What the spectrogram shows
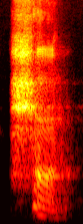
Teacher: Namun ini huruf H yang keluar dari tenggorokan bagian tengah, wasatul halq, dan itu caranya dengan menyempitkan tengah tenggorokan sehingga timbul suara yang tajam · Di sini ada huruf H yang dimana huruf tersebut keluar dari tenggorokan bagian tengah, ya, jangan disamakan dengan huruf H yang keluar dari tenggorokan bagian bawah.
